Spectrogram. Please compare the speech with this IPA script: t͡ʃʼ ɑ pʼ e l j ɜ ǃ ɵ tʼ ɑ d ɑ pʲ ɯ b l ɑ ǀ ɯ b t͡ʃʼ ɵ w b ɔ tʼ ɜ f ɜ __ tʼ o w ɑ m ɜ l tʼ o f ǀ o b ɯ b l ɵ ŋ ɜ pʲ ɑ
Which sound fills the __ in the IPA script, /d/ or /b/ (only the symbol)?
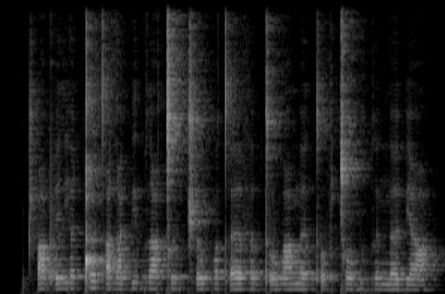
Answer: b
